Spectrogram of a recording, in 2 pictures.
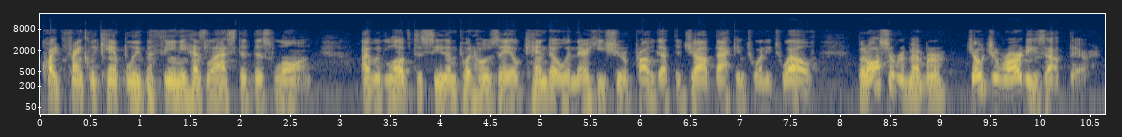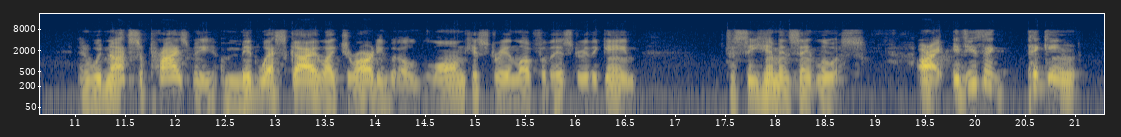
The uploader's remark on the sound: From Homer Field and Willie Mays Ballpark in Atherton, California. The sound of a video podcast.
